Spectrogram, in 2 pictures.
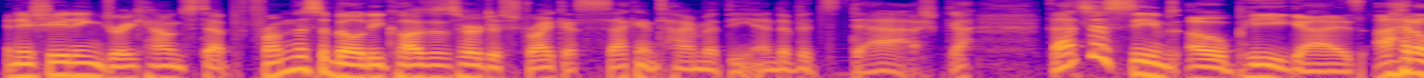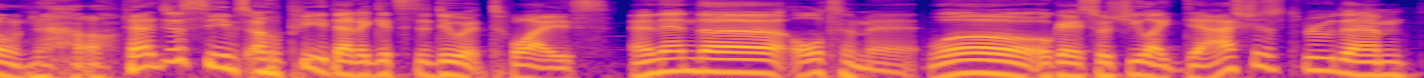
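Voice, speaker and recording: A man's voice: mid-range voice, animated, normal speed, dry recording, clean studio sound. A man hosting a reaction video, giving informal, chatty commentary and thinking aloud as he goes. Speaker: YouTube reaction host.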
